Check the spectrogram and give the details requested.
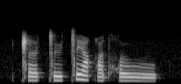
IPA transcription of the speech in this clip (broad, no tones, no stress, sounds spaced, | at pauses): ǁ əː ǀ ʉ ǀ eː q u d χ uː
